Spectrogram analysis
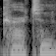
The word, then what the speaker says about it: curtain: Button, mountain, certain, curtain, fountain, important. We typically don't pronounce the T in these words. Instead, we cut the sound off by restricting airflow. Okay.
